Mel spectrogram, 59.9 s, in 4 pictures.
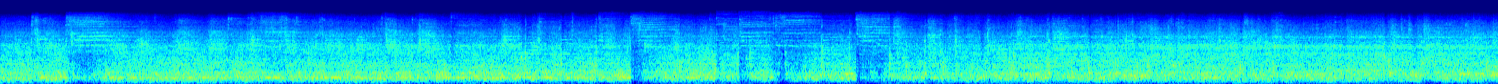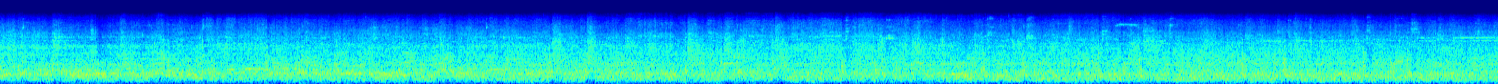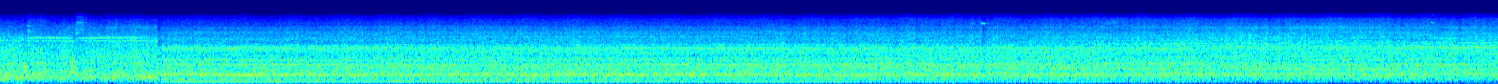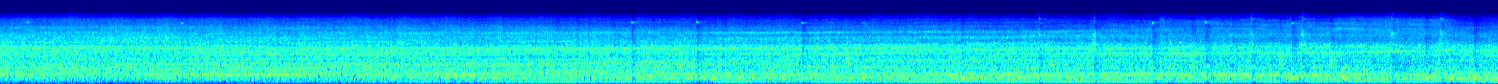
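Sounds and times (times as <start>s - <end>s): train wheels clattering: 0.2s - 31.7s, 38.0s - 59.9s
train wheels squealing: 25.9s - 26.8s, 27.5s - 31.6s, 50.3s - 59.9s.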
